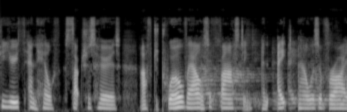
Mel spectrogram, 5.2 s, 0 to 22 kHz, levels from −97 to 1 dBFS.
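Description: From 2.89 s to the end, the speech carries a feedback echo between two devices: a second device replays this microphone's signal, which is recaptured and missed by the echo canceller. Each sound returns at roughly 150 ms intervals, peaking about 15 dB below the speech. A spectrogram shows fainter, evenly spaced copies trailing each syllable.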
